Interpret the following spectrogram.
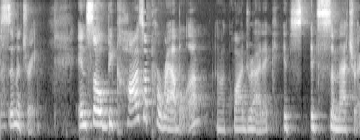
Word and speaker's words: parabola: not looks like it's spelt parabola but it's pronounced parabola and there are some key parts to this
